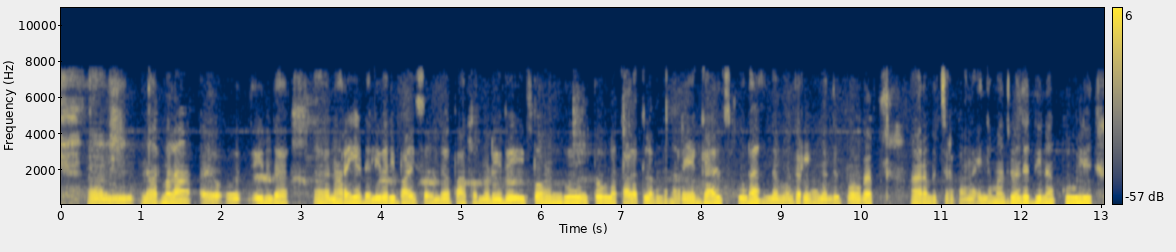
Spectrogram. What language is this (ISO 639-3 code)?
tam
